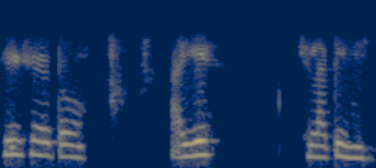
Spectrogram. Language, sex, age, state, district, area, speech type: Hindi, female, 18-30, Uttar Pradesh, Chandauli, rural, conversation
